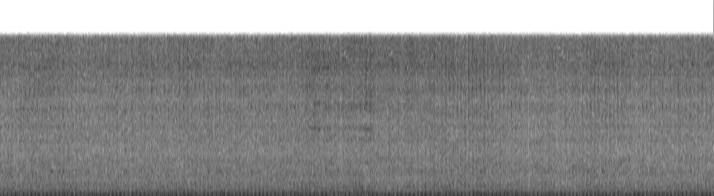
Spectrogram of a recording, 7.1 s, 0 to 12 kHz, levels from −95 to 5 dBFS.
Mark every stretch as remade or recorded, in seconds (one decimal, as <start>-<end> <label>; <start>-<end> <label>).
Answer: 0.0-3.4 recorded; 3.4-4.3 remade; 4.3-5.2 recorded; 5.2-5.8 remade; 5.8-7.1 recorded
